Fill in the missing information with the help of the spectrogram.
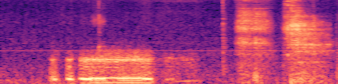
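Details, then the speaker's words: Sleeping dog gives a brief tonal, whistling snore, then two soft, breathy snorting exhales in a quiet room; snoring. "Can you hear the dog snore?"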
